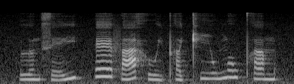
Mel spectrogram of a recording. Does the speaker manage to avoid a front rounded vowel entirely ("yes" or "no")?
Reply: yes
